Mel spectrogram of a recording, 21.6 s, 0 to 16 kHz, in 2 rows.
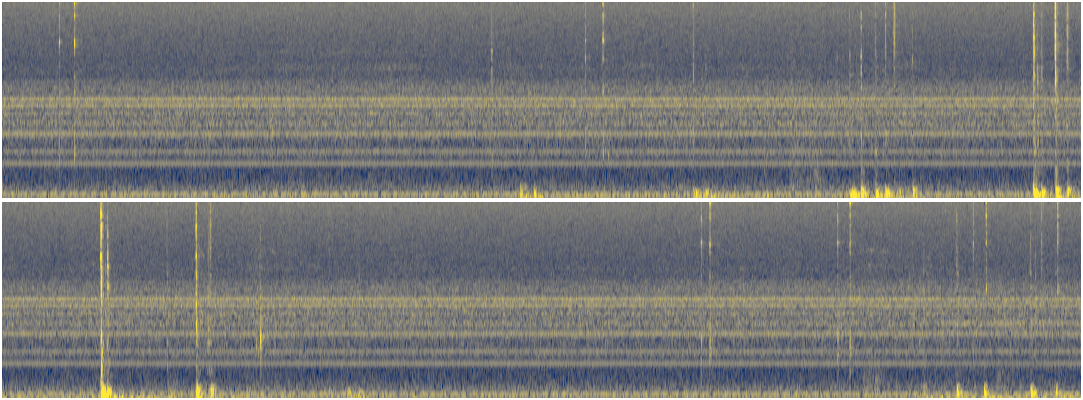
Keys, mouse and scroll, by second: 0.7 middle click, 2.4 scroll up 2, 2.8 scroll down 2, 5.3 Tab, 6.0 right click, 7.1 r, 8.6 KP_Subtract, 8.9 KP_9, 9.1 KP_0, 10.4 KP_9, 10.7 KP_0, 11.9 KP_Subtract, 12.9 KP_Enter, 14.4 g, 17.9 middle click, 18.4 scroll up 1, 19.3 middle click, 20.0-20.5 scroll up 2, 20.6 shift+middle click, 20.8 shift+scroll down 1, 20.9-21.2 shift+scroll up 1, 21.3 shift+middle click.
